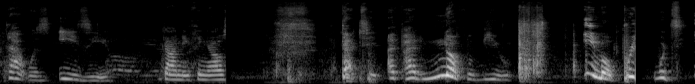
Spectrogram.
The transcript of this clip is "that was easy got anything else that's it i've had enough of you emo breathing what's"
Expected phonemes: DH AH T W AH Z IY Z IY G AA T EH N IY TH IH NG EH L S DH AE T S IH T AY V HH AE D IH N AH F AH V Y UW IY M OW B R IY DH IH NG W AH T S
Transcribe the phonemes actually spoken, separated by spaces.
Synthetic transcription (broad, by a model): DH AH T W AH Z IY Z IY G AA T EH N IY TH IH NG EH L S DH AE T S IH T AY V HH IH D IH N AH F AH V Y UW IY M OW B R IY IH W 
